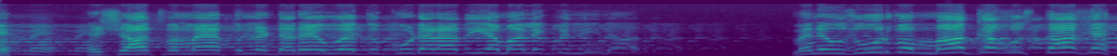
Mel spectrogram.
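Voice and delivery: tearful high-pitched sermon telling of Judgment Day; wailing sermon. Acted. High wailing retelling of the dream.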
